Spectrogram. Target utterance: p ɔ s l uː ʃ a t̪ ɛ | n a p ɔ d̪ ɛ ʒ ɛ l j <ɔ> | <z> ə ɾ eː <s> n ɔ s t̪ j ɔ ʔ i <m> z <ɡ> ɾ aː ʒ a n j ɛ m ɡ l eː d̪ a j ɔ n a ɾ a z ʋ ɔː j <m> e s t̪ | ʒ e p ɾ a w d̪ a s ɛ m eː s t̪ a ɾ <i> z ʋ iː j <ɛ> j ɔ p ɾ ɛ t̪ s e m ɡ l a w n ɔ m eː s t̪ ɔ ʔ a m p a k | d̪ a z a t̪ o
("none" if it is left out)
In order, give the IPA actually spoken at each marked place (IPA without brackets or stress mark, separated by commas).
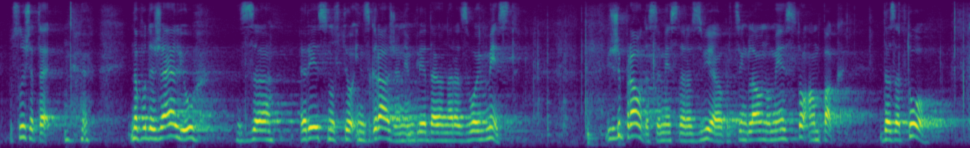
u, z, s, n, ɡ, m, a, a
